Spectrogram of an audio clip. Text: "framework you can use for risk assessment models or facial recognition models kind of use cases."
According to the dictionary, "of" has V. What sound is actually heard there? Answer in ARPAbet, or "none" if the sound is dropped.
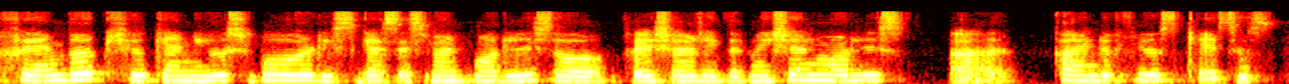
F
